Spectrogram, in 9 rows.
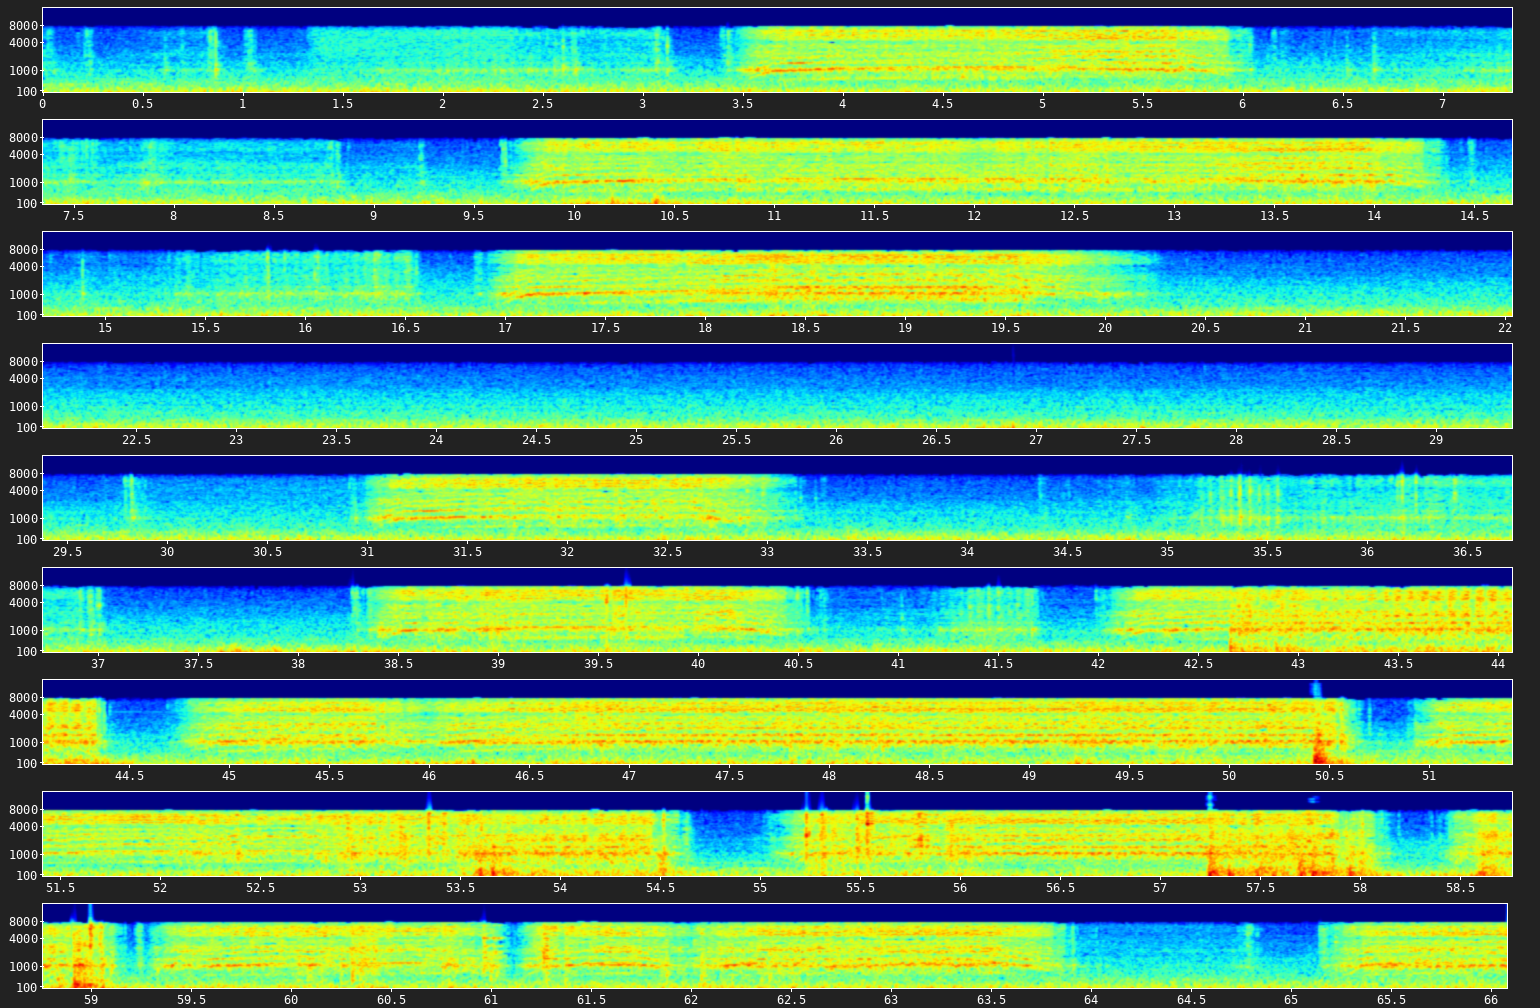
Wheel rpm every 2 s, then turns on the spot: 10, 40, 130, 20, 30, 150, 150, 20, 80, 130, 0, 0, 0, 0, 0, 60, 60, 10, 10, 110, 30, 130, 100, 150, 160, 110, 150, 90, 140, 70, 110, 120, 50.
6-8 14-16 34-38 40-42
